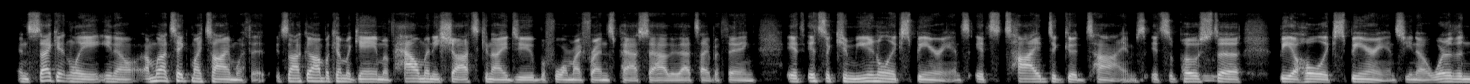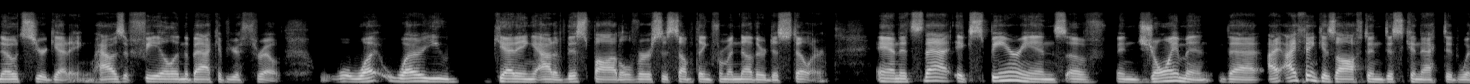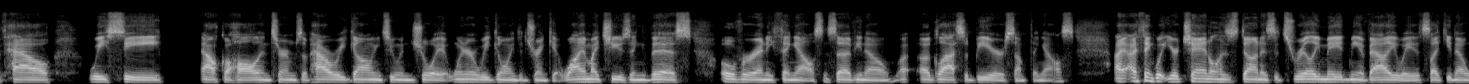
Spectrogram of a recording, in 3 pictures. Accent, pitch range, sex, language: American, 110-135 Hz, male, English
